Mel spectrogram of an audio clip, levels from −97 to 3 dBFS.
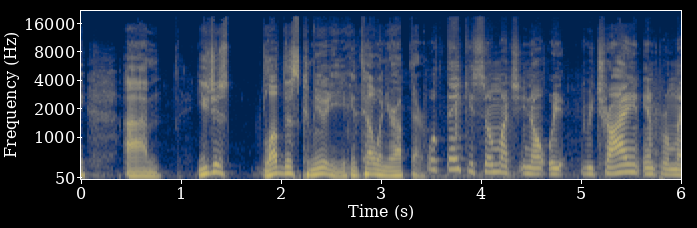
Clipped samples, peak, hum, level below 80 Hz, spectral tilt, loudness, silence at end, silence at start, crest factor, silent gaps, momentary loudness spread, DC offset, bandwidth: under 0.1%; -8 dBFS; none; -52 dBFS; -5 dB/octave; -27 LUFS; 0 s; 0 s; 18 dB; none; 11 LU; under 0.1%; 19 kHz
